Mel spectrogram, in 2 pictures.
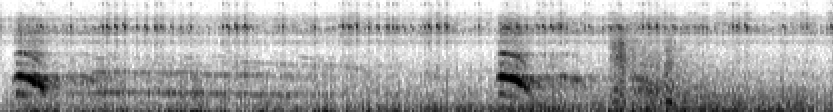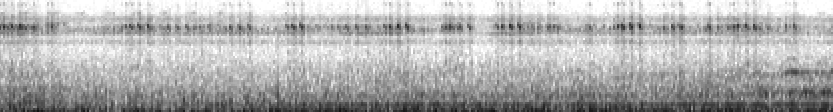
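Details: A monkey in the Masinagudi forest near Mudumalai tiger reserve gives two loud, harsh alarm barks as a leopard crosses, over a steady buzz of crickets.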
